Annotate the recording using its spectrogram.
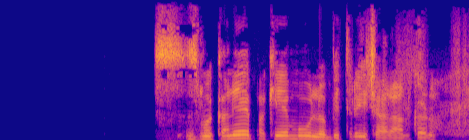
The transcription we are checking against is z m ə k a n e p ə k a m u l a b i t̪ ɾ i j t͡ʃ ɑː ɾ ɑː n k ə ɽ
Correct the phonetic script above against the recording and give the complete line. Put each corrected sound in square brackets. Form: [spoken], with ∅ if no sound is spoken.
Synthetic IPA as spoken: z m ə k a n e p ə k [e] m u l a b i t̪ ɾ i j t͡ʃ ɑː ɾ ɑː n k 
